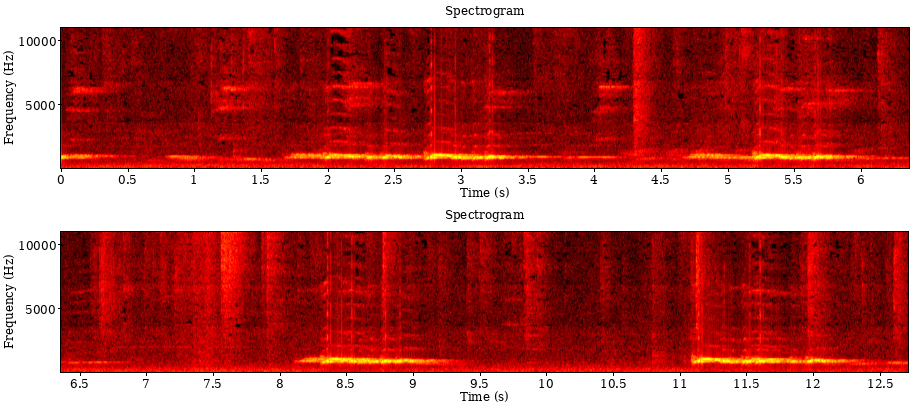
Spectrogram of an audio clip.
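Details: Crossbred zebra dove (perkutut crossing) singing loudly: rolling, vibrating coo phrases of one to two seconds each, repeated every three seconds or so, with quiet gaps between.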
